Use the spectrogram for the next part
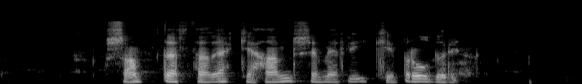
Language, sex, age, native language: Icelandic, male, 60-69, Icelandic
